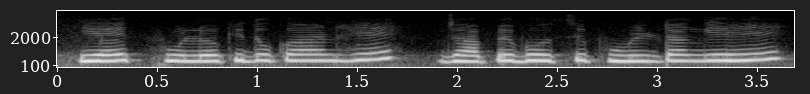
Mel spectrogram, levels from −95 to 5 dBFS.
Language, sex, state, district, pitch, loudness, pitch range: Hindi, female, Madhya Pradesh, Bhopal, 295 Hz, -14 LUFS, 285-305 Hz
